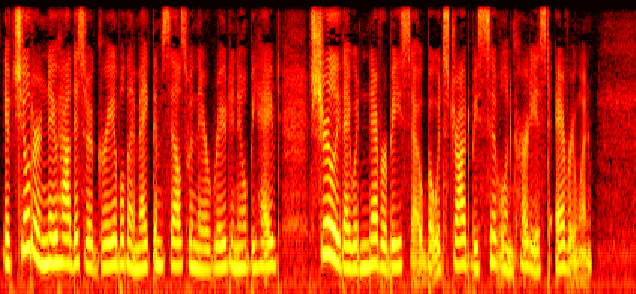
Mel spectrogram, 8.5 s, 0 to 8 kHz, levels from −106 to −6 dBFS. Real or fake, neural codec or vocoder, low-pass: real; none; 7.2 kHz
